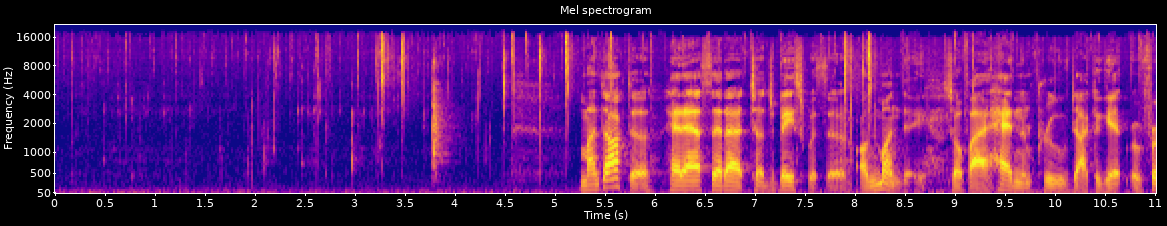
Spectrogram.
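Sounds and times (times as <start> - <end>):
slurp from a drink: 0.0 - 3.6
person sipping a drink: 0.0 - 5.3
wet mouth clicks: 0.0 - 5.3
speech: 5.2 - 10.9.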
